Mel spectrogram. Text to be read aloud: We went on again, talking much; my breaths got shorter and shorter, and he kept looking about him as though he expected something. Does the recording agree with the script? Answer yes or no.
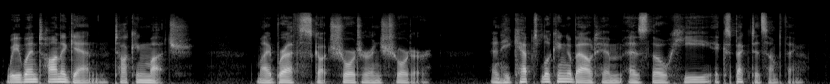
yes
